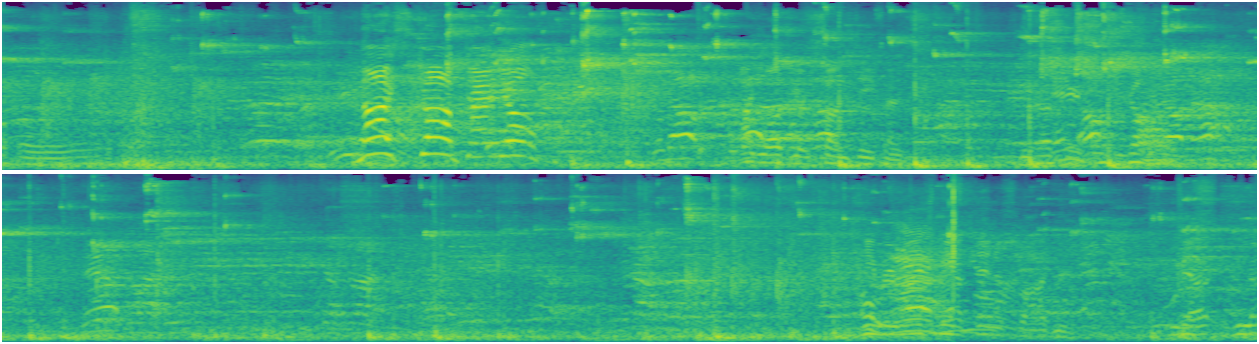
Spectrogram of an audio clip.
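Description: Players and onlookers shout and call out across the gym.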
